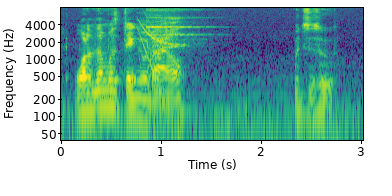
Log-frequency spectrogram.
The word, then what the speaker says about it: Dingodile: It's spelled Dingodile, like Yeah. half dingo, half crocodile.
